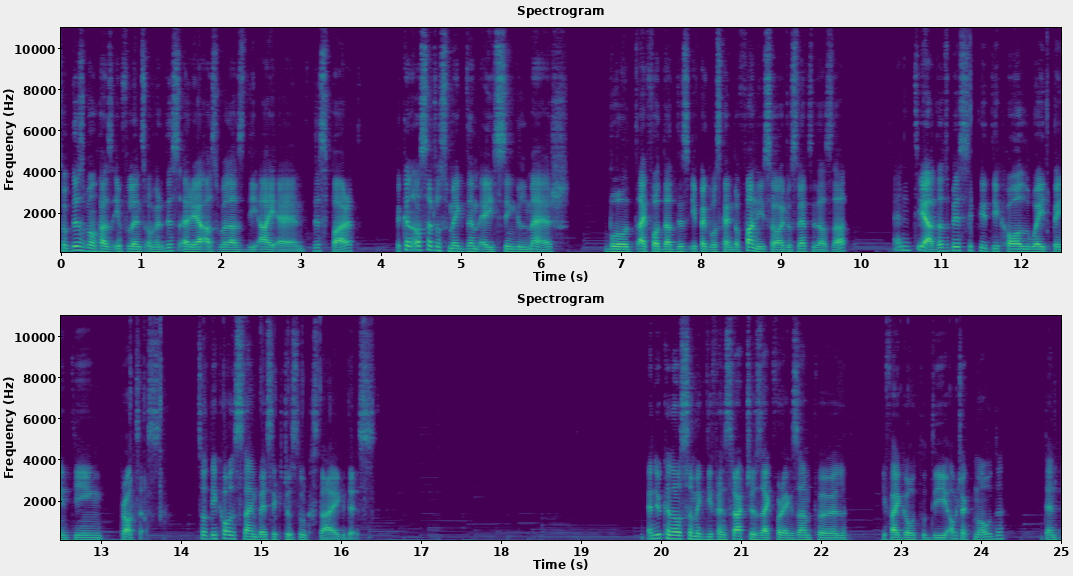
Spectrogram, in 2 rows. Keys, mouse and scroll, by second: 1.7 click, 6.6 click, 7.8 click, 10.3 Down, 10.3 click, 10.8 click, 11.3 Down, 11.7 click, 13.7 Up, 13.9 Up, 14.1 Down, 14.7 Down, 15.0 Up, 15.2 Up, 15.5 Up, 15.7 Up, 16.1 Down, 16.9 Down, 17.1 Down, 17.3 Up, 17.5 Up, 18.0 Up, 18.2 Up, 19.2 click, 20.7 click, 22.8 right click, 23.1 right click.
